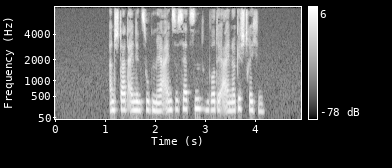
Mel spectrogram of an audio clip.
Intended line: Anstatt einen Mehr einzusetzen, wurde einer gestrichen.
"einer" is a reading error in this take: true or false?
false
